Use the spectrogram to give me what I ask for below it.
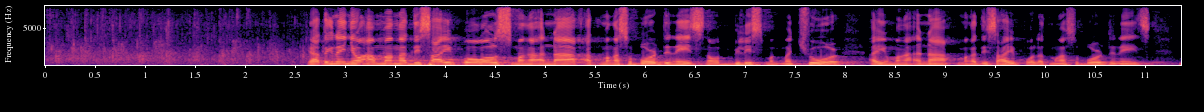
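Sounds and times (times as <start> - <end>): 
audience clapping loudly: 0.0 - 3.5
speech: 2.6 - 11.3.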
